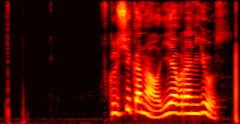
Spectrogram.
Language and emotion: Russian, positive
